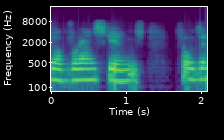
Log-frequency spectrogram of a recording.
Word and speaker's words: Wronskian: Pay attention to, we pronounce as Wronskians, and then we spell it as Wronskian.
